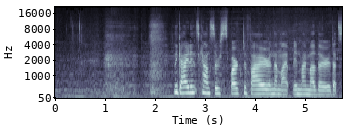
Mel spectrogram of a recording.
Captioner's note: audience laughing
